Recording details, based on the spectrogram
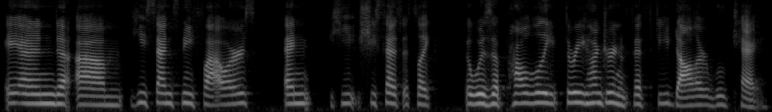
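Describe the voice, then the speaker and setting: A woman guest telling a story in a casual, animated way, full of fillers and asides, from Israel. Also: mid-range voice, measured pace, few pauses, clean tone, dry recording. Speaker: podcast guest.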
